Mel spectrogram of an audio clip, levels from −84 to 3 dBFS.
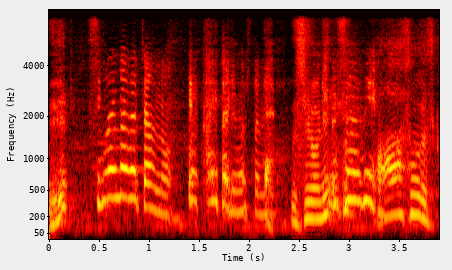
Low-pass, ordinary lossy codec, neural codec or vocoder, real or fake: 7.2 kHz; none; codec, 32 kHz, 1.9 kbps, SNAC; fake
